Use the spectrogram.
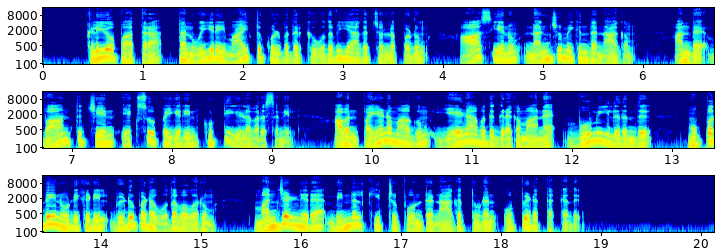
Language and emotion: Tamil, neutral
